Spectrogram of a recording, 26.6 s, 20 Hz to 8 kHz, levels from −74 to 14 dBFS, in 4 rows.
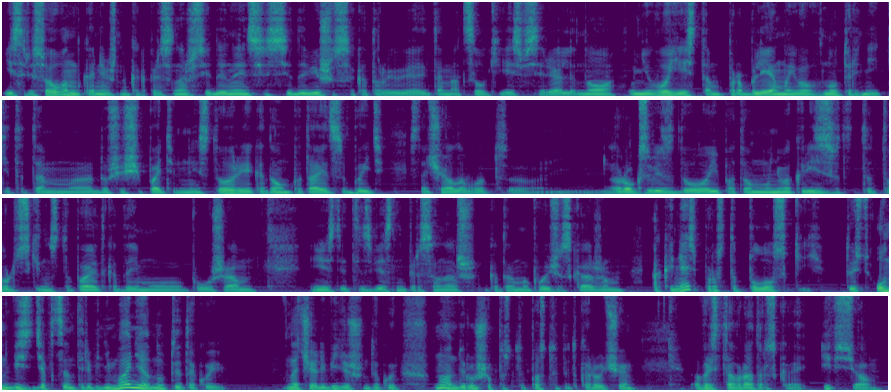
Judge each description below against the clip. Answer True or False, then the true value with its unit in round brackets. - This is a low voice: True (110 Hz)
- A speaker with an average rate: False (180 wpm)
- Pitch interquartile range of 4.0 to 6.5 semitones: False (3.4 semitones)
